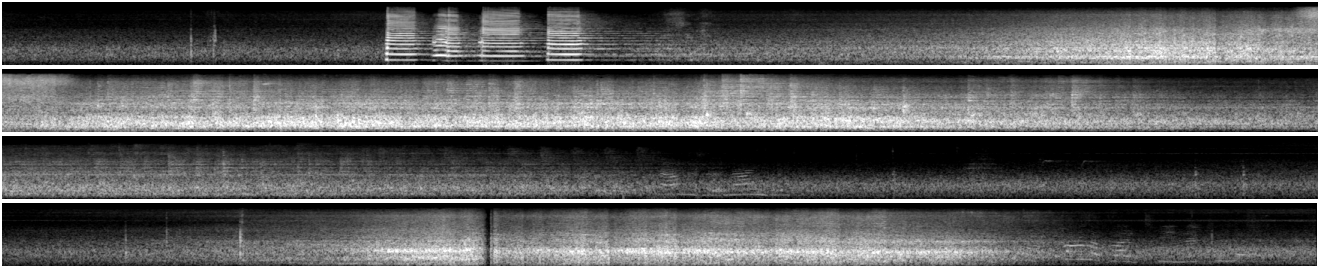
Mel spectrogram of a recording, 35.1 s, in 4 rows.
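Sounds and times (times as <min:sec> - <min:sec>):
locomotive horn blasts: 0:02.6 - 0:04.8
wagon wheels clattering over rail joints: 0:07.6 - 0:22.6.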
